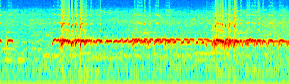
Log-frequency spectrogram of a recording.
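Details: Lure recording of a local wild zebra dove: a short coo, a pause, then a long unbroken rolling, quavering coo trill lasting about five seconds, punctuated by two bursts of crisp clicks.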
